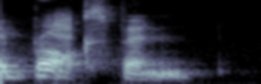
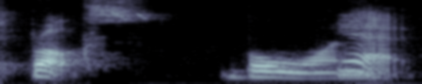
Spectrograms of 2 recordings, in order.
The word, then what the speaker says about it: Broxbourne: I always say it how you say Brisbane. Right. If you say Brisbane, you'd say Broxbourne, but it's not. It's Broxbourne, I believe. So I've been saying it wrong.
